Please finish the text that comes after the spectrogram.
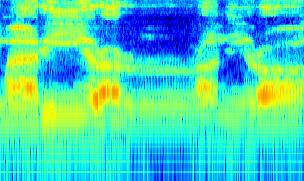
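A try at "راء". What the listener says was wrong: Jangan ditahan. Mari roroni ro. Tidak ditahan. Huruf ro. Jangan ditahan. Mari roroni ro. Jangan ditahan. Ditahan begini. Mari roroni ro. Bukan. Sifat ar-rohwa.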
